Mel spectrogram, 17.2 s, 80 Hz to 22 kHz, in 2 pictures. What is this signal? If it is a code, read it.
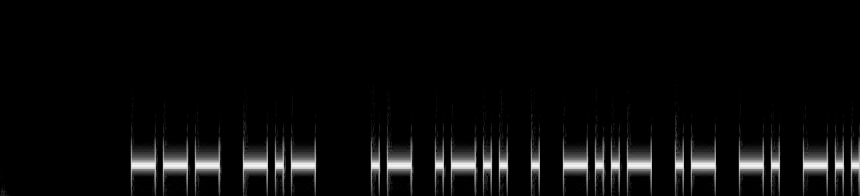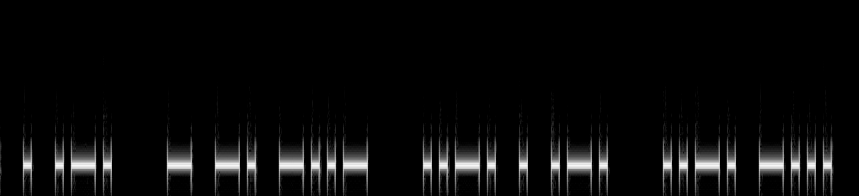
Morse code, heard as a keyed tone, about 15 wpm, 700 Hz. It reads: OK ALEXANDER TNX FER FB
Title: K1USN SST QSO Practice 15wpm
